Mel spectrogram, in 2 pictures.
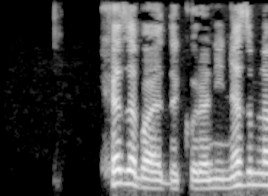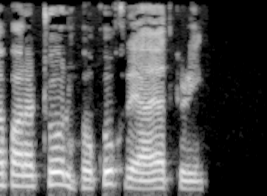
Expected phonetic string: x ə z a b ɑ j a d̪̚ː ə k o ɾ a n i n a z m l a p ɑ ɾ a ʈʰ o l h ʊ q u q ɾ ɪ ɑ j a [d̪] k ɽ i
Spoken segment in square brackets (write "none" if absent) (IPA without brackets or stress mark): t̪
